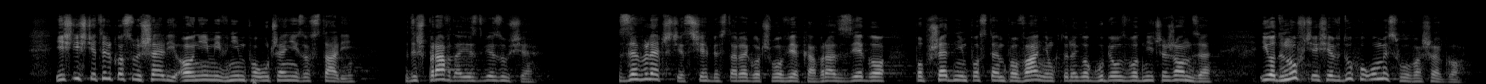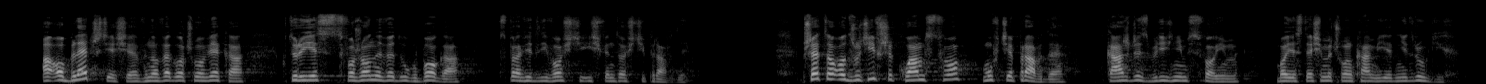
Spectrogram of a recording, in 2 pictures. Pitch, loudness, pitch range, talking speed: 180 Hz, -35 LUFS, 160-200 Hz, 135 wpm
